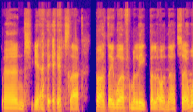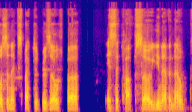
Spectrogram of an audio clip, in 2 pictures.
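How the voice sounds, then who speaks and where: A relaxed English co-host with a low, mellow voice, running through a brief club history. He speaks casually with the odd "um". The recording is dry and close. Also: normal speed, no echo, rough recording. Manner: relaxed, brief reports with fillers. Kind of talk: casual livestream chat.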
